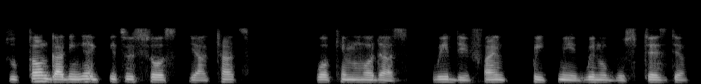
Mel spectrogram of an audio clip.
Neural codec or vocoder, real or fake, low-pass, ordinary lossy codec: codec, 16 kHz, 1.1 kbps, Voila-Tokenizer; fake; 5.4 kHz; none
